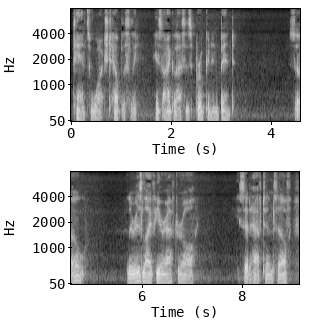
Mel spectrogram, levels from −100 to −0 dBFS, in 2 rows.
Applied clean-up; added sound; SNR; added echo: none; none; none; none.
